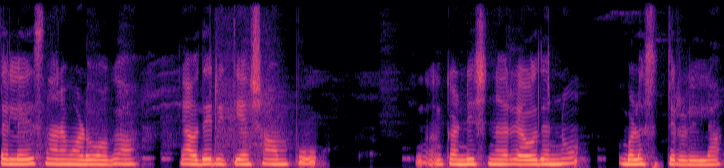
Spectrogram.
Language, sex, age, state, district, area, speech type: Kannada, female, 30-45, Karnataka, Bangalore Urban, rural, spontaneous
